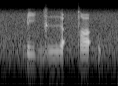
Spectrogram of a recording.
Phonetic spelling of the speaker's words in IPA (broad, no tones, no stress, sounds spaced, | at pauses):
ɽ i ɡ ɨː ʔ tˤ u ʔ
